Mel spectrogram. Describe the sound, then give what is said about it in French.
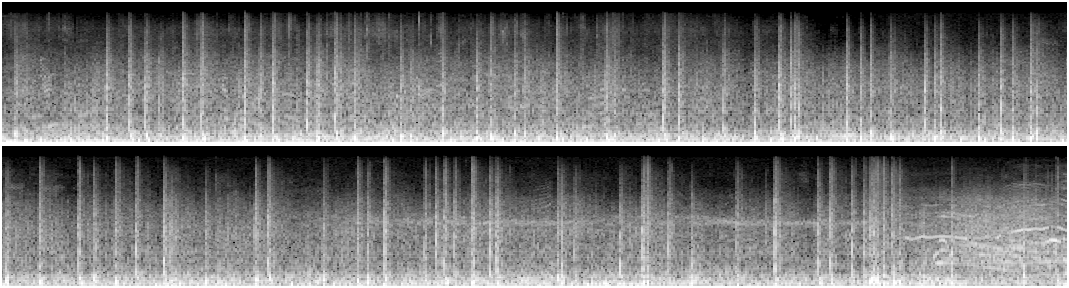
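A loud, continuous barrage of fireworks, with rapid overlapping bangs and crackles filling the whole stretch and faint voices in the background. “Waouh Ouais, ils sont beaux, hein, ces feux d'artifice.”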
